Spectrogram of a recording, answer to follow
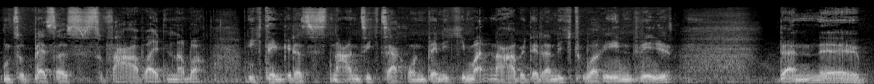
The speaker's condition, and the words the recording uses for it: Laryngectomy. Ich habe prinzipiell nach 8 Tagen wieder gegessen und war am 11. Tag zu Hause, habe gesprochen wie heute.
